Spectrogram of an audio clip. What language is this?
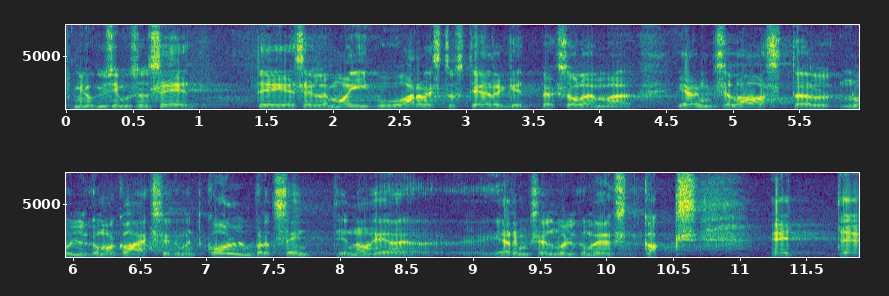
Estonian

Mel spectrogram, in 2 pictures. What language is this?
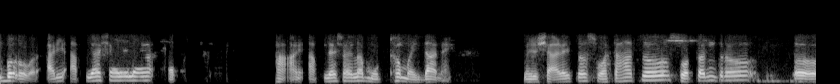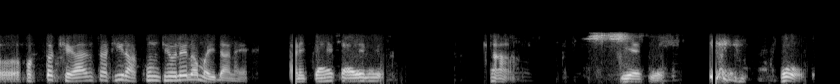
Marathi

